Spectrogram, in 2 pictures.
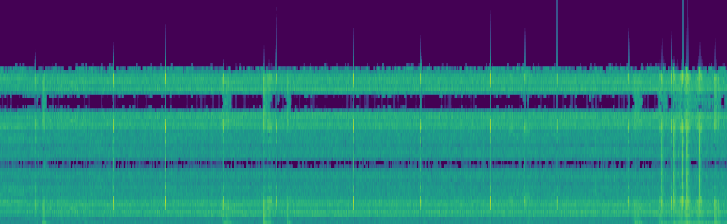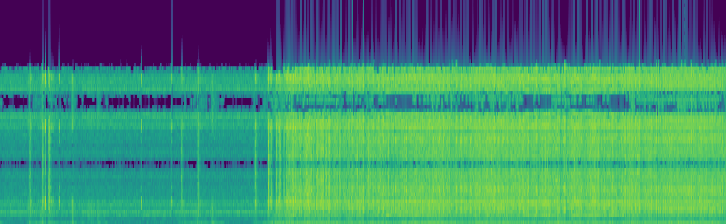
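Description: Vintage Oh Boy! Oberto unlimited hydroplane's engine being started, heard from onboard: a steady hum with a sharp click about once a second, then about two-thirds of the way in the engine comes up suddenly and runs loud and steady as the boat gets underway, with water rushing past the hull.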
